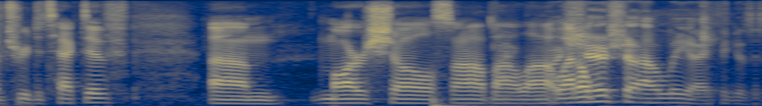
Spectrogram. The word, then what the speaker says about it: Mahershala: Mahershala Ali, I think is how you say it. Yes, thank you. I could not pronounce his first name.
